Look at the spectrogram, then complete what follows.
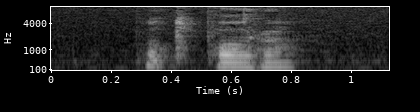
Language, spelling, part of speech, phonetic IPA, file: Polish, podpora, noun, [pɔtˈpɔra], LL-Q809 (pol)-podpora.wav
